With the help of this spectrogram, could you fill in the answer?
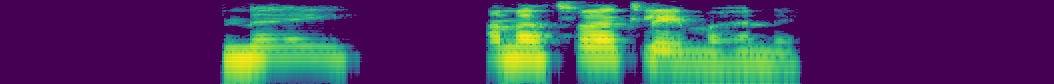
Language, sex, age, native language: Icelandic, female, 40-49, Icelandic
